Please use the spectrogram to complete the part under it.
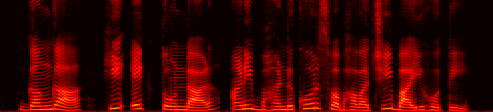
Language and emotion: Marathi, neutral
